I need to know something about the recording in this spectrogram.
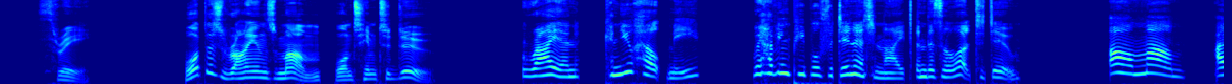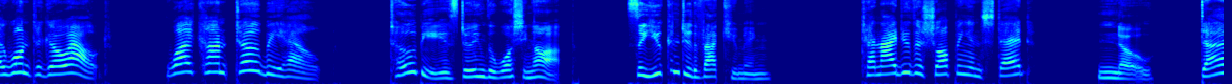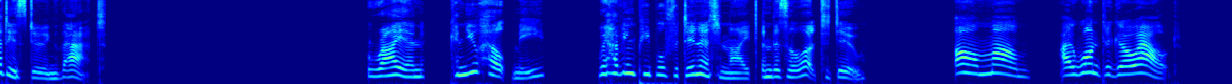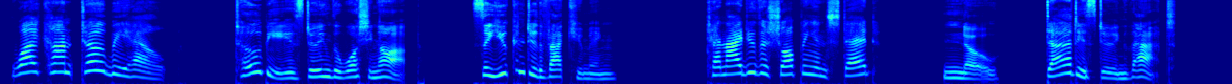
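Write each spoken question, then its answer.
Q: What does Ryan's mum want him to do?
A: the vacuuming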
